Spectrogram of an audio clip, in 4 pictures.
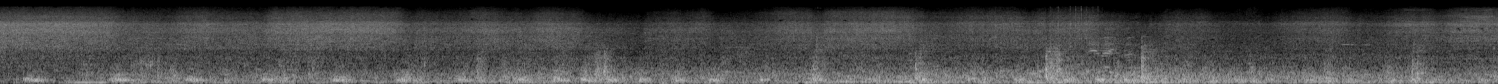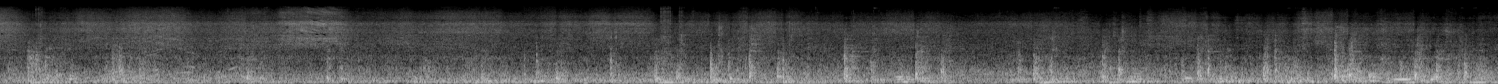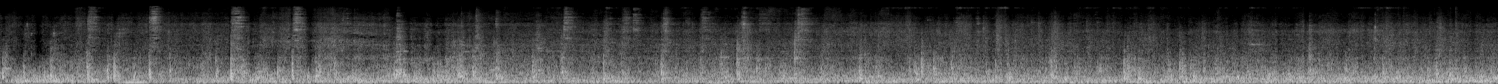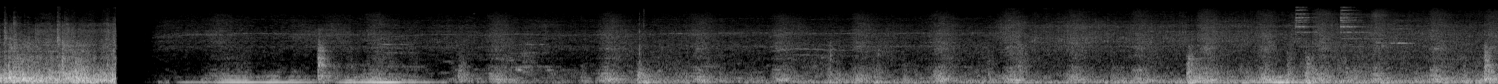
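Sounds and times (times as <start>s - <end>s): train coach rumble: 0.0s - 59.9s
wheels clicking over rail joints: 15.0s - 46.1s.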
